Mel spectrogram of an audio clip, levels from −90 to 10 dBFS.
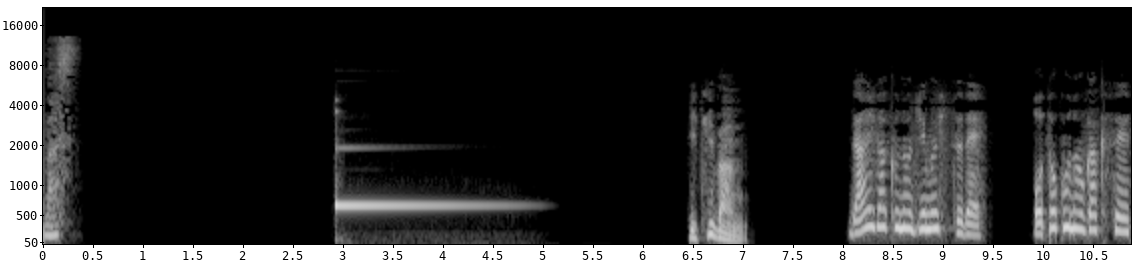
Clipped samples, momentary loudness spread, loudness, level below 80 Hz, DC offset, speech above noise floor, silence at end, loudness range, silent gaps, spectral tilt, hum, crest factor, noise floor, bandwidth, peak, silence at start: under 0.1%; 17 LU; -16 LUFS; -46 dBFS; under 0.1%; 35 dB; 0 s; 9 LU; 0.41-2.86 s, 5.20-5.38 s, 5.66-6.39 s, 7.11-8.02 s, 9.50-9.81 s; -7.5 dB/octave; none; 18 dB; -49 dBFS; 12 kHz; 0 dBFS; 0 s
